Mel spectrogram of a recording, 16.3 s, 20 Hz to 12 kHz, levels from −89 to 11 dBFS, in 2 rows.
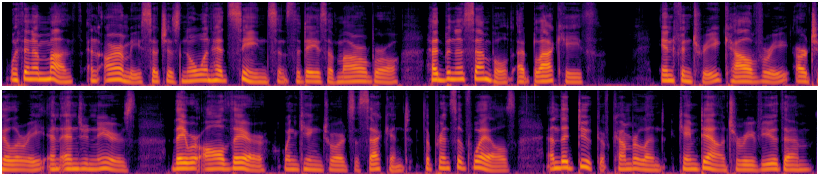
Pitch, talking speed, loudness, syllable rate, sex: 165 Hz, 180 wpm, -21 LUFS, 5.3 syllables/s, female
